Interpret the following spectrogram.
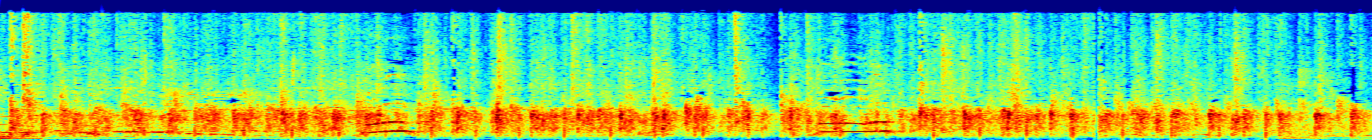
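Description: Audience applauding steadily, with a few short cheers. The final strummed guitar chord rings out and fades in the first second.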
